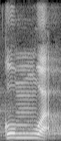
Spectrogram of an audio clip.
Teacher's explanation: secara jelas atau jelas bunyi mnyaukupan saja tidak perlu ditahan kumwa hukum bacaan izhar syafawi jelas tiada berdengung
